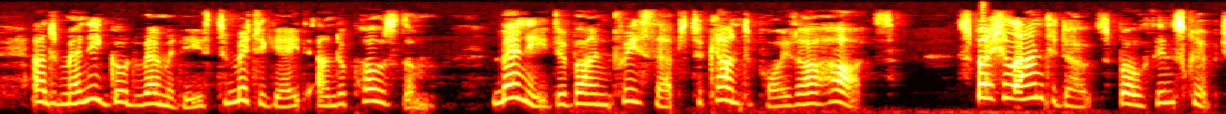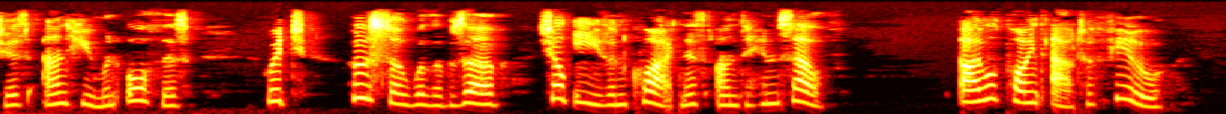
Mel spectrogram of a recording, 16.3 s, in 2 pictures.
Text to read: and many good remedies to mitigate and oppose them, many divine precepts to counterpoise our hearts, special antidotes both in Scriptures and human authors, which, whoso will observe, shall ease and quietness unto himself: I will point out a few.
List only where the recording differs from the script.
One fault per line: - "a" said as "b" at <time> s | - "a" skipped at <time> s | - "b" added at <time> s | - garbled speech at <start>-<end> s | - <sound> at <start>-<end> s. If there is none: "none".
none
